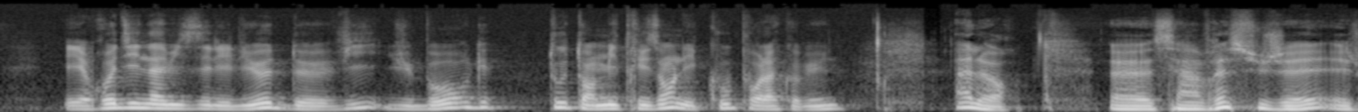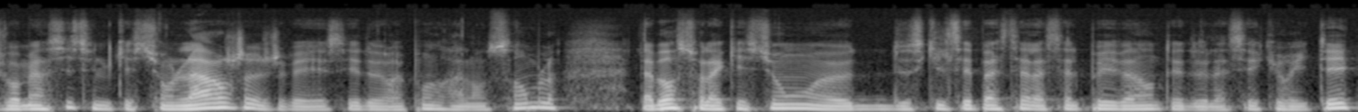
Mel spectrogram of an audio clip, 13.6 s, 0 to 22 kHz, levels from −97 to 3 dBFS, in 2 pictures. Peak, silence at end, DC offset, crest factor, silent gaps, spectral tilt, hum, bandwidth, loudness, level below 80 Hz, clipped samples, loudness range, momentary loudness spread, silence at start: 0 dBFS; 0 s; under 0.1%; 18 dB; none; -7 dB/octave; none; 12.5 kHz; -19 LUFS; -56 dBFS; under 0.1%; 3 LU; 9 LU; 0.35 s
